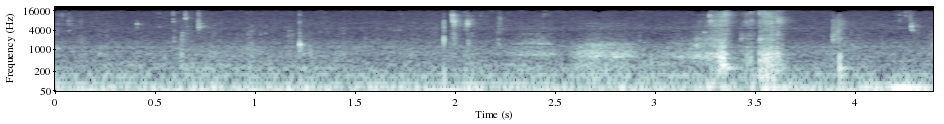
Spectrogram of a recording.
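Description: Close-up chewing and eating sounds, with scattered short clicks from a wooden spoon in a bowl of soup, a few sharper ones about three and a half seconds in.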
